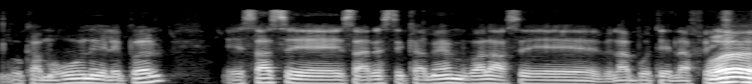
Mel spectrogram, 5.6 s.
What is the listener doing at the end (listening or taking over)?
taking over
